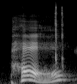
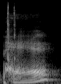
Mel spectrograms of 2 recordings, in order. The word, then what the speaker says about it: Bae: Pae or more accurately in Korean, Bae.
